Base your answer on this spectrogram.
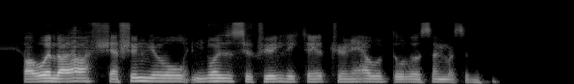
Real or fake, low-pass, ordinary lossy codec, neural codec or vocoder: fake; 7.2 kHz; MP3, 64 kbps; codec, 16 kHz, 0.5 kbps, FreqCodec, larger model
